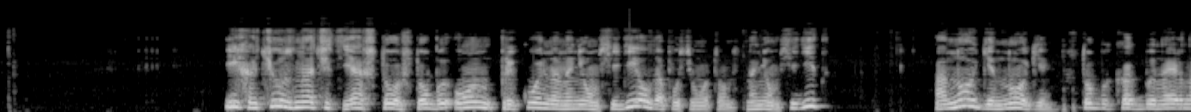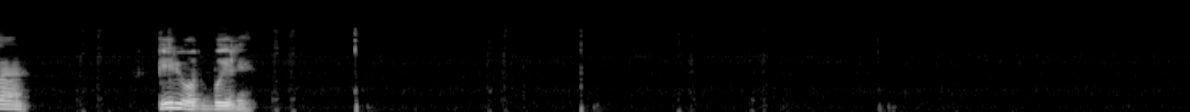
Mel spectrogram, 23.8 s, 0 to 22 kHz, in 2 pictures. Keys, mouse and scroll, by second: 0.3 KP_3, 3.4 click, 4.9 g, 10.8 g, 19.7 click.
